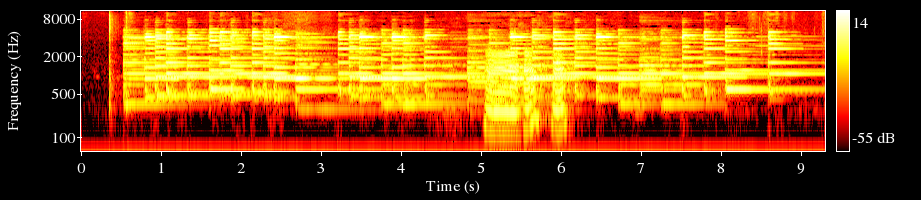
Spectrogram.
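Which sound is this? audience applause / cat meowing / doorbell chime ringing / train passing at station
doorbell chime ringing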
